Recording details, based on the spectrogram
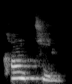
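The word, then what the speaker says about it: quand il: We were saying a D at the end, and our teacher went, no, les filles, it's quand-il with a T.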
